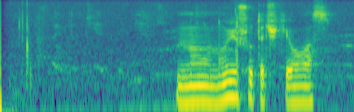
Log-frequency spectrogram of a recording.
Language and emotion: Russian, neutral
